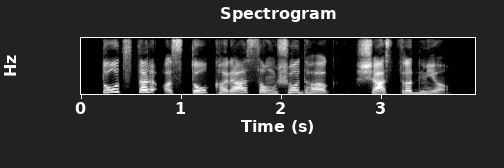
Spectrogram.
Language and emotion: Marathi, neutral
